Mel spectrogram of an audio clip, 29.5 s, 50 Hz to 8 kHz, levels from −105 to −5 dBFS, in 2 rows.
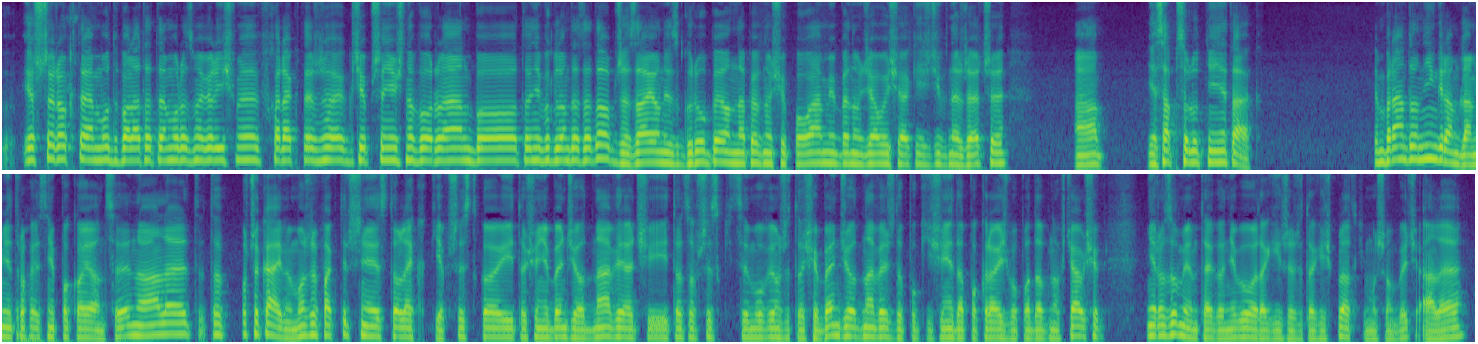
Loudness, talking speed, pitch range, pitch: -23 LUFS, 195 wpm, 110-160 Hz, 130 Hz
